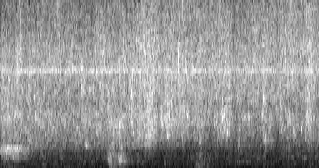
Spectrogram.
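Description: Steady rushing water runs continuously, like a shower spraying close by, with a broad hiss filling the whole clip and a few brief splashy changes as the stream shifts. No one speaks.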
